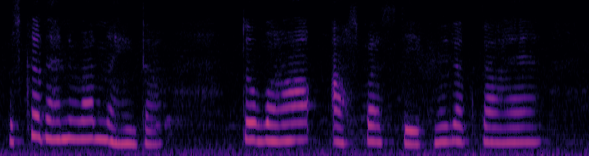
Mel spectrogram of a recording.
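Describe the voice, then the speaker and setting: A woman's voice: sits high, steady tone, a little slow, a little mellow, a little hiss or hum. A woman casually retelling a fan story, chatty and linking each event with "so". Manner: chatty, strings events together with "so".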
